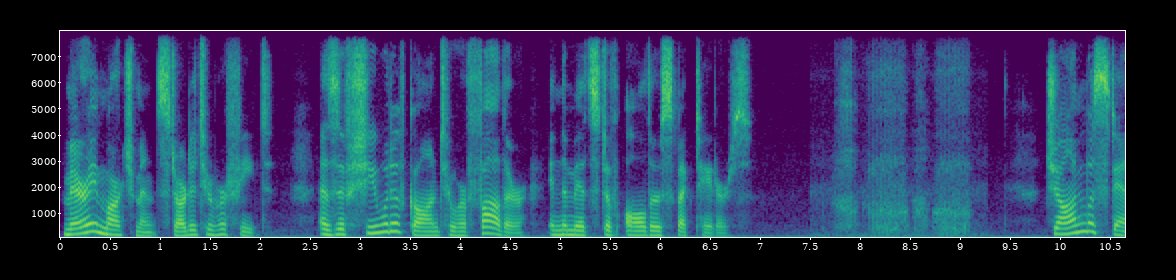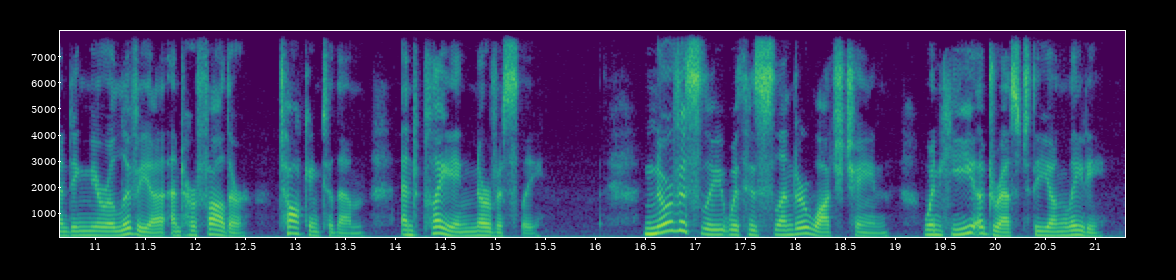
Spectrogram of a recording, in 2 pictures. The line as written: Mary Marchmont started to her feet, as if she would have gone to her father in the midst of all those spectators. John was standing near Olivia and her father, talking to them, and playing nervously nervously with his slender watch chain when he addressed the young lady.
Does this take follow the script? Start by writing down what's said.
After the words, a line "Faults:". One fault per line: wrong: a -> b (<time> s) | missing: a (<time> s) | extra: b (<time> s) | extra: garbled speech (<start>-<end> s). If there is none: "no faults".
Mary Marchmont started to her feet, as if she would have gone to her father in the midst of all those spectators. John was standing near Olivia and her father, talking to them, and playing nervously nervously with his slender watch chain when he addressed the young lady.
Faults:
no faults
